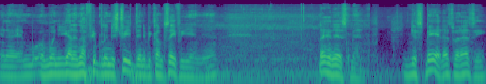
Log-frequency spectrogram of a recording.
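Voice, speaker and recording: A man with an American accent talks at a very fast pace in a fairly low pitch, with long, frequent pauses. Noticeable background noise is present. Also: ordinary pitch variation. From Brooklyn, New York City. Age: 60s. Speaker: community organizer. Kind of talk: casual walking tour.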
